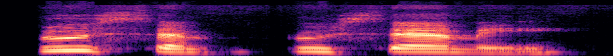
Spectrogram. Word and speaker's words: Buscemi: Ugh, they don't always put pronunciations in if they put a pronunciation. Buscemi. Buscemi is how it's the pronunciation is.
